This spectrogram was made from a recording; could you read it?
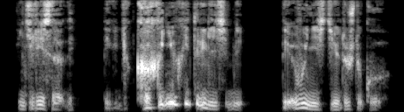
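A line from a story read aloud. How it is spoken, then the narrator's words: Thoughtful question. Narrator (Russian): задумчиво спросил Шноби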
